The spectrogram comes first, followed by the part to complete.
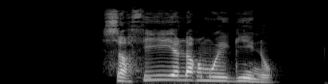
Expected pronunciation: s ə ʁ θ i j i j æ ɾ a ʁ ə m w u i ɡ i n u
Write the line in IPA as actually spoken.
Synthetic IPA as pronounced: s ə ʁ θ i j i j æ l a ʁ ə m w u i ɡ i n u

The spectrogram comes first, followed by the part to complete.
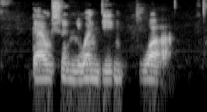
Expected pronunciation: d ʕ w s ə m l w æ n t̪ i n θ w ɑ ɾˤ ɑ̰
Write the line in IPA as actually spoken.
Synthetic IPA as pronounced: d ʕ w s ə n l w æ n d̪ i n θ w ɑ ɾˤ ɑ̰

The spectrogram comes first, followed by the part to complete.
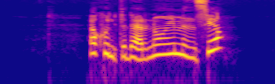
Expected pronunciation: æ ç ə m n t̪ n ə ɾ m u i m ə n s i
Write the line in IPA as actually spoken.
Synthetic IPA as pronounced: æ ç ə n t̪ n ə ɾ n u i m ə n s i

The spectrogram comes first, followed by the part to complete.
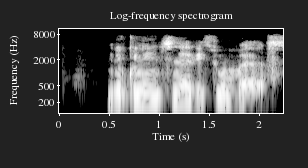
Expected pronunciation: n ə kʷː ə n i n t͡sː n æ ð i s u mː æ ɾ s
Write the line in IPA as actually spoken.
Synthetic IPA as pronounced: n ə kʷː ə n i n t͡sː n æ ð i θ u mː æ ɾ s

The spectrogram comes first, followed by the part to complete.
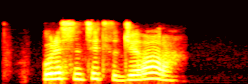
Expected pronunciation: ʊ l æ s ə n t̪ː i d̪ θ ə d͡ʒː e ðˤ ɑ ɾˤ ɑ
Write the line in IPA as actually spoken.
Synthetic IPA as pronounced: ʊ ɾ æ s ə n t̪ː i d̪ θ ə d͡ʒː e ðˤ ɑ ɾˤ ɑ

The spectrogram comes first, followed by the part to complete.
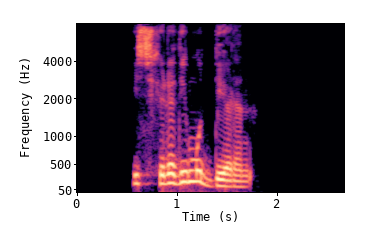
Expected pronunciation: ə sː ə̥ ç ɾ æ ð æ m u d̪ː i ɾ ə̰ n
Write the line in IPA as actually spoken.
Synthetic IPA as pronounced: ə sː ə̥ ç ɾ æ ð i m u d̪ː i ɾ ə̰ n

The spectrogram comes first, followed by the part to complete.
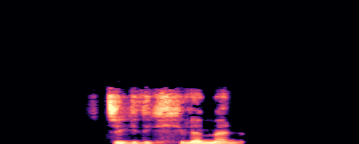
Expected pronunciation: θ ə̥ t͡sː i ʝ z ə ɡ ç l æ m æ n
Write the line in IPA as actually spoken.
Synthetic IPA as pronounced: θ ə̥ t͡sː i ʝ ð ə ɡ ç l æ m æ n

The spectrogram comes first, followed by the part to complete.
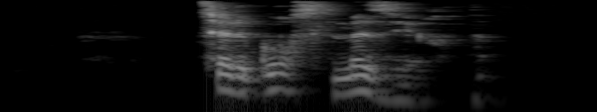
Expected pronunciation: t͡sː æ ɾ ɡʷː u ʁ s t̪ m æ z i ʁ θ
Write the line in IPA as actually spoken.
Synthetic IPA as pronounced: t͡sː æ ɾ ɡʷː ʊ ʁ s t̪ m æ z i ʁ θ

